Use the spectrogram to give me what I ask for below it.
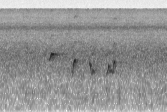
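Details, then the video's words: Young merbah lekir bulbul, a youthful singer, giving four short, bright chirped notes spaced about a quarter second apart over a steady background hiss. "merbah lekir otai muda"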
